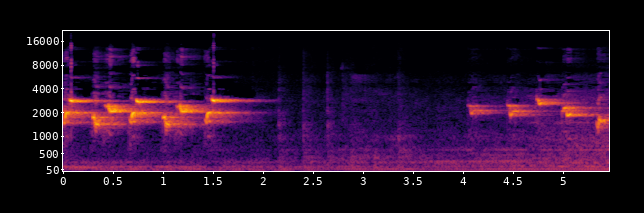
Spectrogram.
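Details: Owner-teased pet yellow-vented bulbul pours out fast bubbly whistled phrases, each note slurring downward, falls silent for two seconds, then starts again with a rising, quickening run; soft low hum behind.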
